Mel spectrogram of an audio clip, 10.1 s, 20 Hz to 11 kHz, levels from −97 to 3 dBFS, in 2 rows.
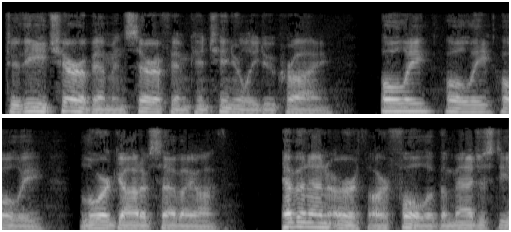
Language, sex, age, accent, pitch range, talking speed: English, male, 50-69, American, 85-105 Hz, 135 wpm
